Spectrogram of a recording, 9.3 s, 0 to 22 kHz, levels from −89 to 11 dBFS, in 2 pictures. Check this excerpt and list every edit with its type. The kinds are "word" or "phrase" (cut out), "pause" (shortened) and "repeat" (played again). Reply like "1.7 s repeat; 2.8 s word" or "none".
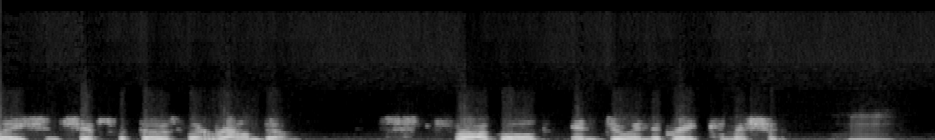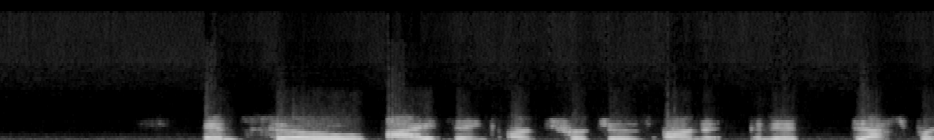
6.6 s pause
